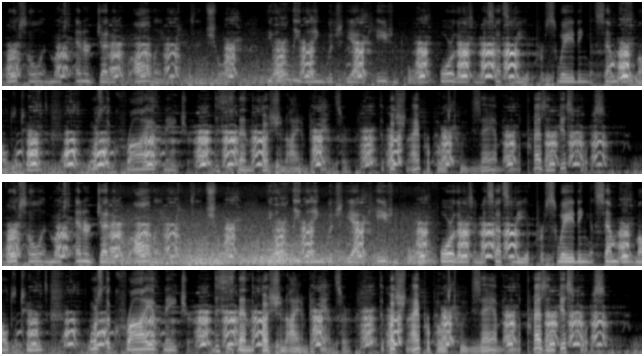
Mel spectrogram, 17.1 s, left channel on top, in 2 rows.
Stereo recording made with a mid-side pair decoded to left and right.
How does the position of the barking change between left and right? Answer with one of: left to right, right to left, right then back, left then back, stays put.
left then back.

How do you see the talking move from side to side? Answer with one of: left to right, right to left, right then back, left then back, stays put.
stays put.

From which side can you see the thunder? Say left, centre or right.
right.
